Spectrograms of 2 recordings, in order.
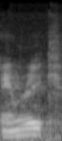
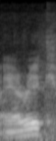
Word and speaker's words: Henrique: Name is Brazilian, I didn't choose it, but I do pick like adaptations to make it easier for people to pronounce it. So Henrique or Eric, whatever rolls on your tongue.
